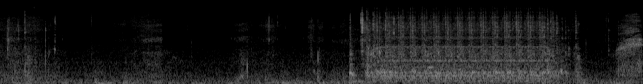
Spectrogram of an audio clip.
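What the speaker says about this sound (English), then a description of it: "Now I'm going to start at the top and stitch down." A sewing machine stitches facing onto an unlined jacket, starting after a quiet pause and running steadily in a fast, even whir of stitches for about three seconds near the end.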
